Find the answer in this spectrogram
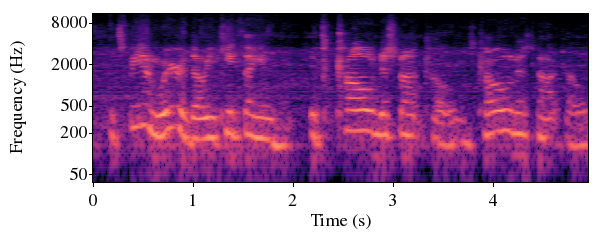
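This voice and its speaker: With an American accent, the speaker goes at a fairly slow pace against noticeable background noise. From Texas, Dallas. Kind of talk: casual chat.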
